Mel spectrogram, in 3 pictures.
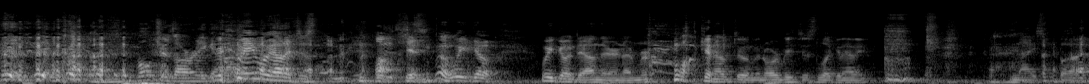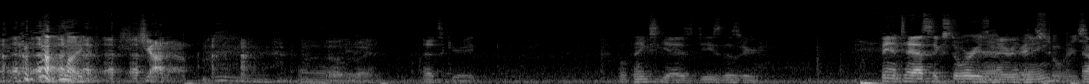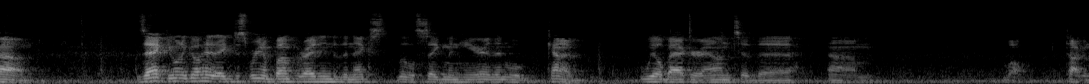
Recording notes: Live at the Jamboree 2019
